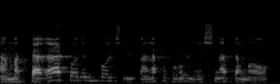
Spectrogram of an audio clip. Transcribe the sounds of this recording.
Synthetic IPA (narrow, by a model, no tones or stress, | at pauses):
amat̪aʁako̞d̪e̞mko̞lʃelanaχnuko̞ʁimlezeʃnatamaof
